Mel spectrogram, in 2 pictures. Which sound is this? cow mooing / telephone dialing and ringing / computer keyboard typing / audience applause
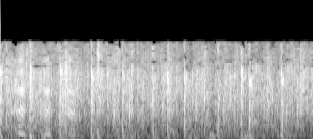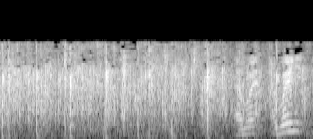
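audience applause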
